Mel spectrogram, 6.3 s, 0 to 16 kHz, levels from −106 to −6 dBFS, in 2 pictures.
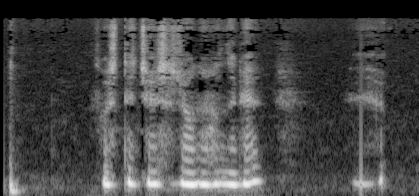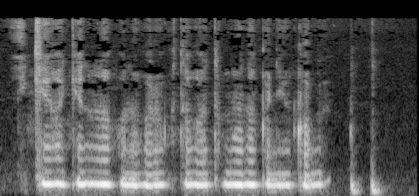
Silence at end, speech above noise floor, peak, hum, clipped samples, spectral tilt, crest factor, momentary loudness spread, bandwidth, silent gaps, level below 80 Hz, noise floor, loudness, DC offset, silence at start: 0.3 s; 42 dB; -6 dBFS; none; under 0.1%; -5.5 dB/octave; 14 dB; 17 LU; 11.5 kHz; none; -52 dBFS; -61 dBFS; -20 LUFS; under 0.1%; 0.1 s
